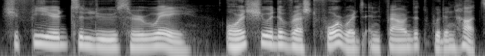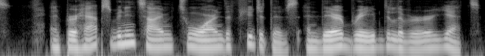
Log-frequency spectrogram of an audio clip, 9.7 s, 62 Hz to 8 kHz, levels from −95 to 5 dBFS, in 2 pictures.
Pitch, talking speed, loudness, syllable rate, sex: 135 Hz, 190 wpm, -18 LUFS, 4.7 syllables/s, male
